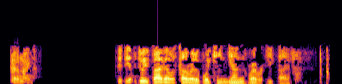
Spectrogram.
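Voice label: Troop 2A Dispatch, scanner audio recording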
